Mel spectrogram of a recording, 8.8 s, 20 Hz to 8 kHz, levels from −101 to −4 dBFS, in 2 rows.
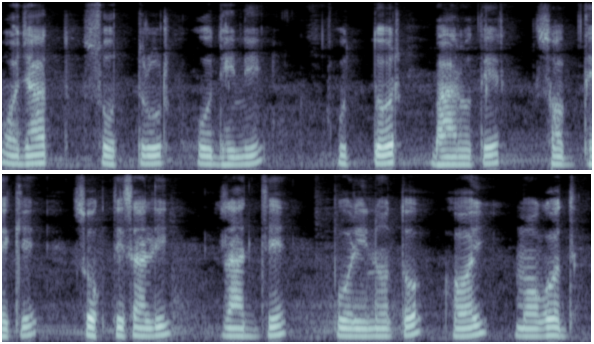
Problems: constant background noise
